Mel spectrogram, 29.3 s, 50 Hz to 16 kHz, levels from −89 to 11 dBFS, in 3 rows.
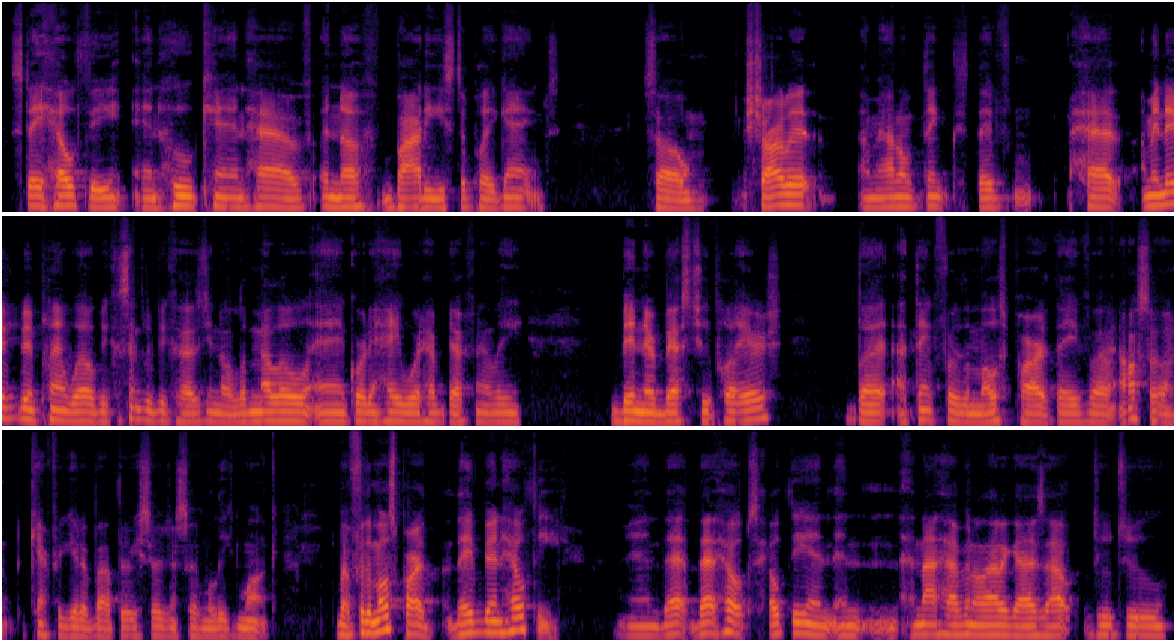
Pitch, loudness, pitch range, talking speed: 115 Hz, -27 LUFS, 110-125 Hz, 170 wpm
